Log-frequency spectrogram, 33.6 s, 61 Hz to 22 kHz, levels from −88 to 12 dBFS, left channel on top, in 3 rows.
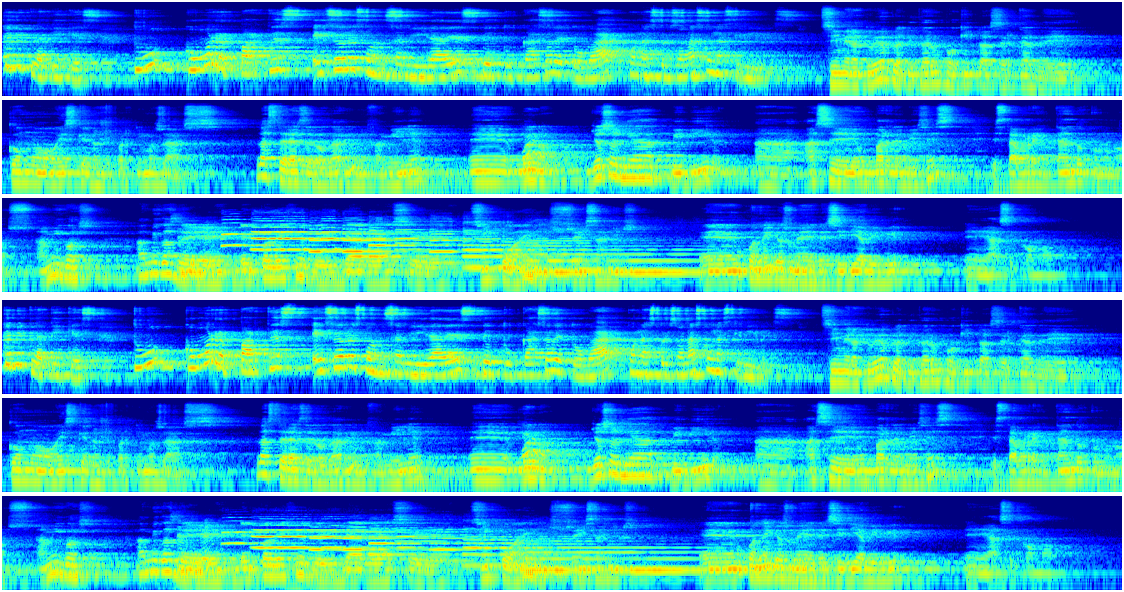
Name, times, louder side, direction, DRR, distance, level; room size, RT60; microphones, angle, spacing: voice 1, 0.0-7.7 14.7-14.8 16.4-16.6 24.1-24.5 29.9-30.2, right 2 dB, 45° right, 1 dB, 0.9 m, -25 dB
voice 2, 8.2-10.7 11.3-13.3 13.7-15.5 15.9-16.7 17.0-18.4 18.7-20.7 21.1-23.3 23.7-26.8 27.1-28.7 29.4-31.4 32.0-32.9, left 1 dB, 10° left, 0 dB, 0.9 m, -27 dB
Wind instrument woodwind instrument, 24.6-30.0, left 2 dB, 55° left, 1.6 m, -23 dB
28.5 x 16.0 x 3.2 m, 2.5 s
head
